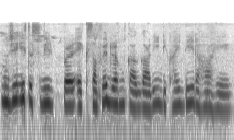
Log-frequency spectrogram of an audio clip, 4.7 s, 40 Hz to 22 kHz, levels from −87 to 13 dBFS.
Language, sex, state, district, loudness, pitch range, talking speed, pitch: Hindi, female, Arunachal Pradesh, Papum Pare, -16 LUFS, 175-210 Hz, 165 wpm, 195 Hz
